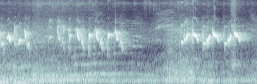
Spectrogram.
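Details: Vocal yellow-vented bulbul in ropel panjang style, a lure to get other bulbuls singing. A jumbled, rapid bubbling phrase runs for nearly two seconds, pauses, then returns as a shorter rolling trill.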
